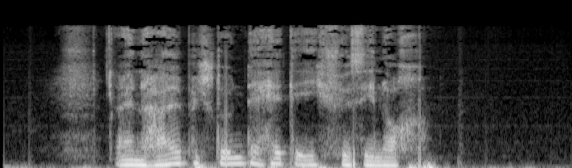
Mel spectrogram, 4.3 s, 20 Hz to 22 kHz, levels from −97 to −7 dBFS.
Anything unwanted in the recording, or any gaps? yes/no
no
